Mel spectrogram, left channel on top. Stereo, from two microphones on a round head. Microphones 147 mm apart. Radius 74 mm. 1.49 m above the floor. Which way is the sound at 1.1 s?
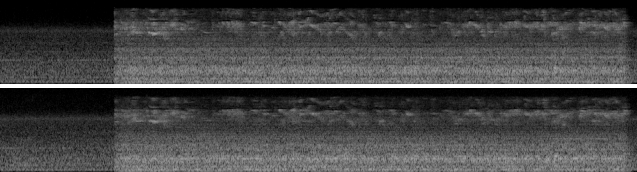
45° left (ahead or behind).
